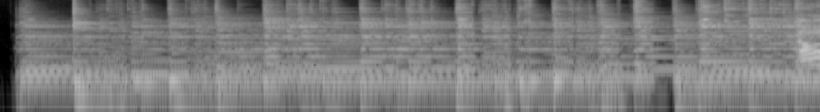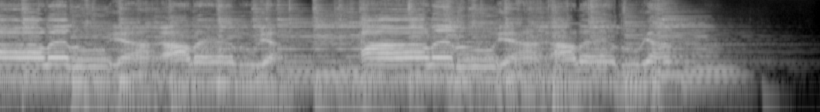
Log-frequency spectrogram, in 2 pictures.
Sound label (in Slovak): Aleluja F dur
